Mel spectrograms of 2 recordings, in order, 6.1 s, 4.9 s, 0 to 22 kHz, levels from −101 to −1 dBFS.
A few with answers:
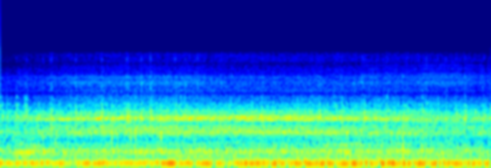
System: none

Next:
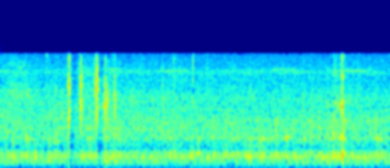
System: none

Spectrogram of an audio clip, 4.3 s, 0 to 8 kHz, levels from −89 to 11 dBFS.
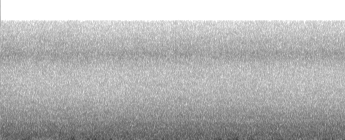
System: none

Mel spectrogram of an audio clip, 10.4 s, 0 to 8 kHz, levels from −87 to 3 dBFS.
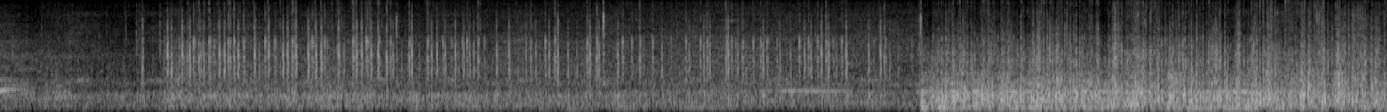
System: none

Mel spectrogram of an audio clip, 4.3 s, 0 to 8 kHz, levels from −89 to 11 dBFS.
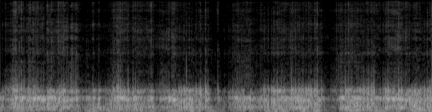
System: none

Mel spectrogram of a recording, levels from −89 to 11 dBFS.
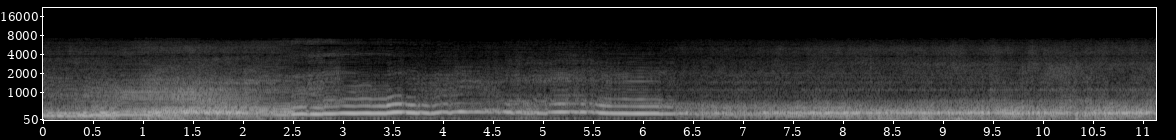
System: codec, ZipCodec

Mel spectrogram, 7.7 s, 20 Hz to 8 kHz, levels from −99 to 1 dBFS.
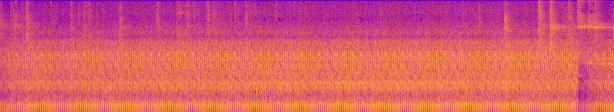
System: none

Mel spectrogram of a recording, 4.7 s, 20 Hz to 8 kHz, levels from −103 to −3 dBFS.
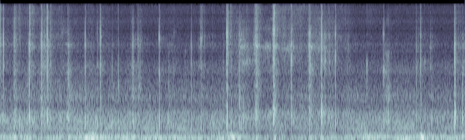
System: codec, ZipCodec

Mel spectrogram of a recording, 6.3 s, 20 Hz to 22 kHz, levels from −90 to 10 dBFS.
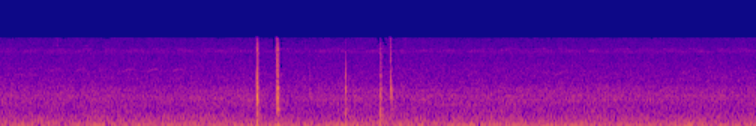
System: none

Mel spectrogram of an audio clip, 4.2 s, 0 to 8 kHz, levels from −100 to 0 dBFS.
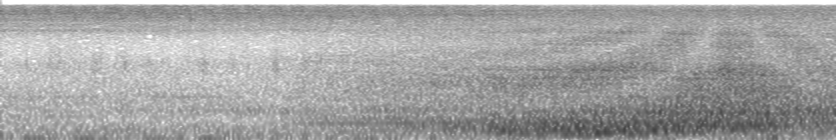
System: none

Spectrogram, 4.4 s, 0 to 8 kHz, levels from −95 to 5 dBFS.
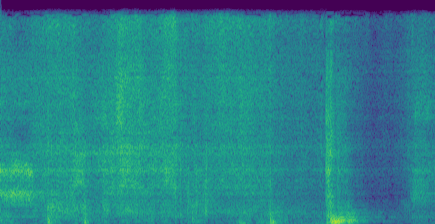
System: codec, ZipCodec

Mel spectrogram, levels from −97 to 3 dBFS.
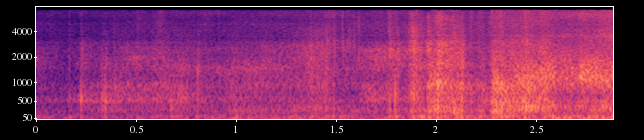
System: codec, ZipCodec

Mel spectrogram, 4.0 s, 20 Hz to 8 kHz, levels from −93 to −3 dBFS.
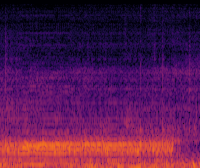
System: codec, ZipCodec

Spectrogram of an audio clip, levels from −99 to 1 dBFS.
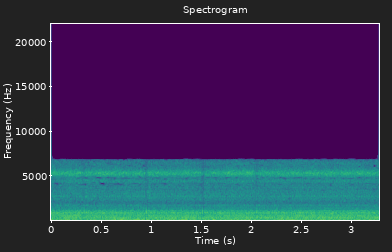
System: codec, ZipCodec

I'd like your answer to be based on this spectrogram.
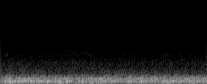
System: codec, ZipCodec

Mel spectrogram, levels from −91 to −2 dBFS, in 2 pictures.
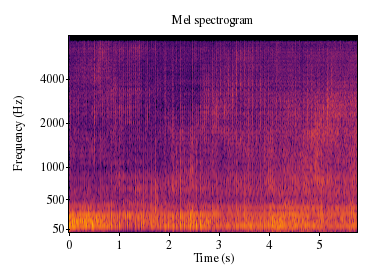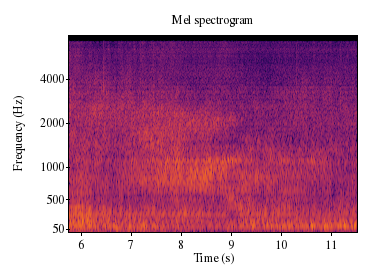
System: codec, ZipCodec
